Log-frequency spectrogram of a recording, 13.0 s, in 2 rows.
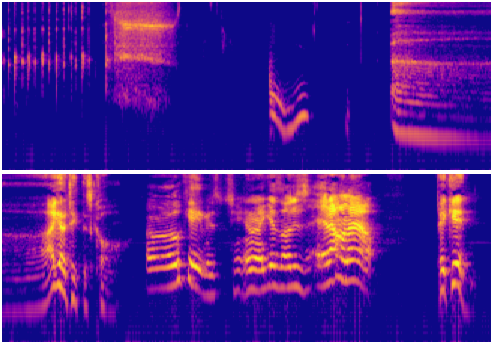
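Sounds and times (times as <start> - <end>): person humming: 3.6 - 4.2, 5.2 - 7.0.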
